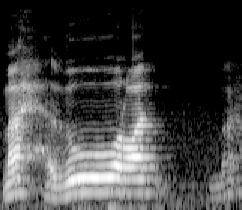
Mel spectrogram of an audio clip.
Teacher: huruf Dal ya tipis dibacanya jangan tebal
